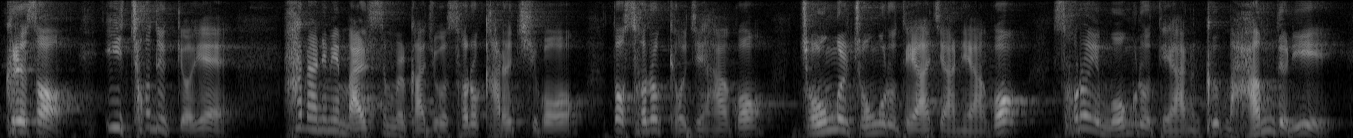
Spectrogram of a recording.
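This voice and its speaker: A man preaching a sermon as pastor. He talks emphatically, puts questions to the congregation, calls out hallelujahs and drops in humorous asides. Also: medium pitch.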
